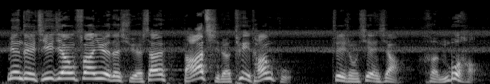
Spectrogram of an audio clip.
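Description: A man's voice: high-pitched, very animated, normal speed, a bit bright, a little hiss or hum. An actor playing a stern, earnest Red Army leader exhorting his comrades in an oratorical radio drama style. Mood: earnest, admonishing. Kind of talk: Chinese radio drama acting.

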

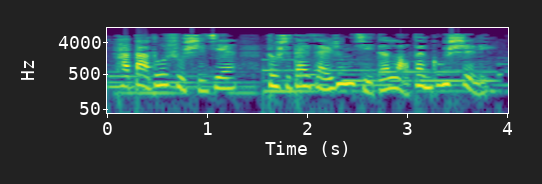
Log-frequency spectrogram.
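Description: Actress doing young lady narrator for radio drama, fond storytelling, music loud behind, bit muffled. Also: mid-range voice, normal speed, lightly acted. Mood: fond, reflective. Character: young female community worker narrating fondly. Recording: dull band-limited audio under prominent music.

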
